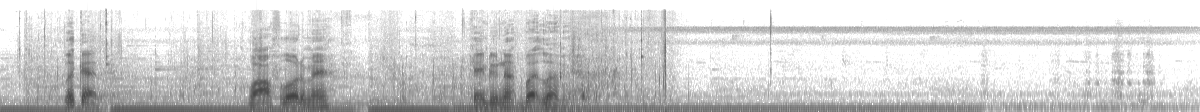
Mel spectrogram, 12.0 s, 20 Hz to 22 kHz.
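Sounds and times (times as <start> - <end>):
high-pitched insect chorus: 1.8 - 12.0
sharp tick: 7.6 - 9.0.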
